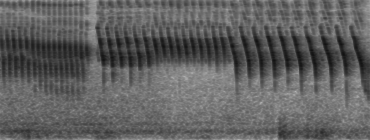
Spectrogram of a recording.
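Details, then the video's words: Young canary (kenari paud) song meant to coax silent canaries into singing: a rapid buzzy trill, a brief pause, then quick rolling notes slowing into louder repeated downward sweeps. "PANCINGAN KENARI PAUD TERBUKTI AMPUH MEMANCING KENARI SUSAH BUNYI IKUT GACOR"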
